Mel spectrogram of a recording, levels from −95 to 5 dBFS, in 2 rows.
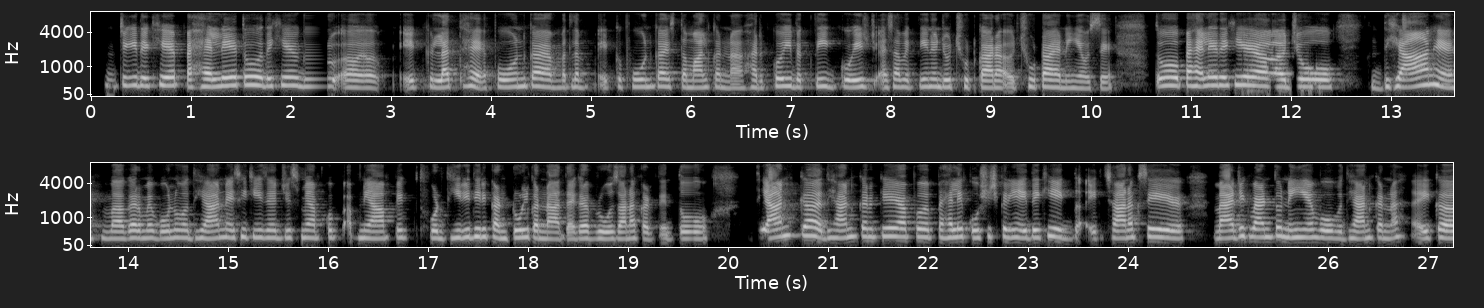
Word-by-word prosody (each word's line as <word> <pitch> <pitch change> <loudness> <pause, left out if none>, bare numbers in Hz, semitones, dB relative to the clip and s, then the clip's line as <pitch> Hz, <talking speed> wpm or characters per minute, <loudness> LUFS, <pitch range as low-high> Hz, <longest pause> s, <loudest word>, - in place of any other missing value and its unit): जी। 265 +4 -2
देखिए 265 +1 +4
पहले 235 +3 +4
तो 280 -1 +5
देखिए, 260 +2 0
बिल्कुल 235 0 -6
अ, 205 -2 -1 0.3
एक 210 +1 -3
लत 215 +1 +2
है 220 -6 +1
फ़ोन 225 +2 0
का 245 - +5
मतलब 220 +2 -6
एक 230 - -8
फ़ोन 230 0 -2
का 240 0 +2
इस्तेमाल 220 -2 -2
करना 215 -3 -4
हर 210 -2 -4
कोई 245 0 +2
व्यक्ति 230 +2 -3
कोई 220 0 +4 0.2
ऐसा 225 +2 -2
व्यक्ति 225 +1 -4
है 230 - -1
जो 220 0 0
छुटकारा 215 -3 0
छूटा 225 -2 +1
नहीं 200 0 -6
है 195 - -2
उसे। 185 0 -6 0.4
तो 260 +1 +4
पहले 255 +1 +5
देखिए 275 +1 +4
अ, 250 -2 +6 0.3
जो 225 -1 +2 0.5
ध्यान 245 +5 +5
है 225 -4 +4 0.2
म 215 0 -6
अगर 225 +2 +1
मैं 225 0 -4
बोलूँ 225 +2 -3
ध्यान 220 +2 -1
ऐसी 240 +2 -3
चीज़ 235 -1 -4
है 230 - -2
जिसमें 235 0 -4
आपको, 225 +1 -5
अपने 225 -1 -4
आप 215 0 -3
पे 235 - -2 0.2
थोड़ 225 -1 -2
धीरे-धीरे 240 +4 -1
कंट्रोल 235 0 0
करना 215 -3 0
आता 195 - -2
है - - -3
अगर 210 - +2
आप 205 - -14
रोज़ाना 205 0 0
करते 195 -2 -5
हैं। 185 - -10
तो 205 -1 -3 0.5
ध्यान 270 - +5
का 290 -1 +4
ध्यान 230 +3 -1
करके 270 0 0
आप 255 0 +2 0.2
पहले 240 +1 +1
कोशिश 235 +3 -3
करिए 245 -1 0
ये 225 - +3
देखिए 235 +4 +1
एक 220 -4 -5
द - - -7
अचानक 225 +3 0
से 260 +2 +1 0.6
मैजिक 225 +5 +2
वॉन्ड 250 0 +3
तो 285 - +2
नहीं 245 -2 +1
है 240 - +2
वो 220 -2 0
ध्यान 210 +1 -1
करना। 230 +2 -5
एक 215 +3 -2
230 Hz, 190 wpm, -24 LUFS, 215-245 Hz, 0.6 s, अ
